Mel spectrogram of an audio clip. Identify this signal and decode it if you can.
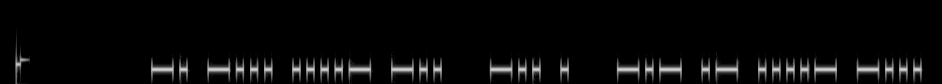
Morse code, heard as a keyed tone, about 17 wpm, 700 Hz. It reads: NB4D DE KA4B
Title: USA Callsign DE Callsign - 4 Characters - 17wpm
